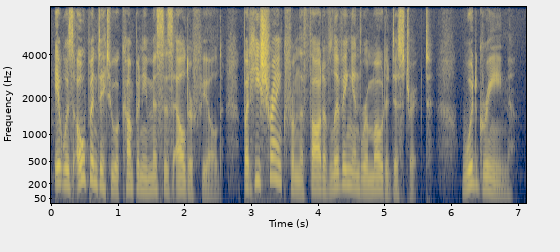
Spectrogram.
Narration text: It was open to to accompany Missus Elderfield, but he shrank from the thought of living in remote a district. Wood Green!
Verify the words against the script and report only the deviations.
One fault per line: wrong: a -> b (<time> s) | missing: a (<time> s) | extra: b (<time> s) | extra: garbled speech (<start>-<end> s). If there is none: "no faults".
no faults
